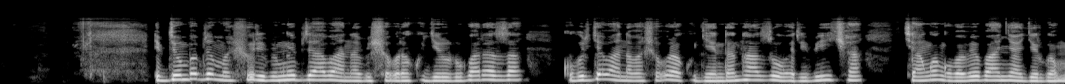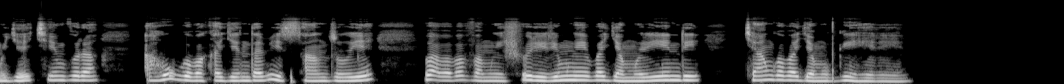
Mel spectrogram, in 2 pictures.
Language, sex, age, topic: Kinyarwanda, female, 18-24, education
